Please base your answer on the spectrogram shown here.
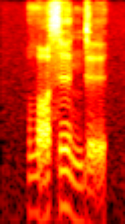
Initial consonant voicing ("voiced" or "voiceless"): voiced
